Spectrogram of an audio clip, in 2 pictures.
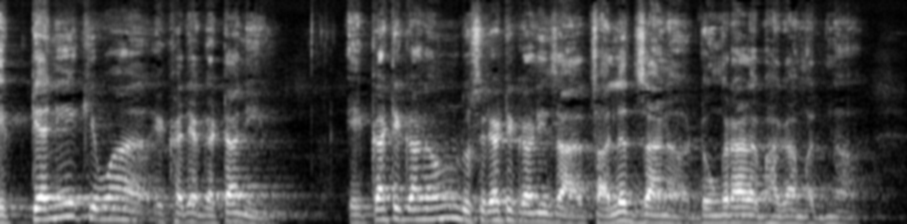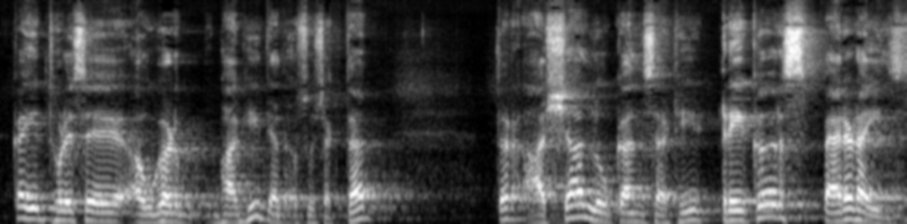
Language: Marathi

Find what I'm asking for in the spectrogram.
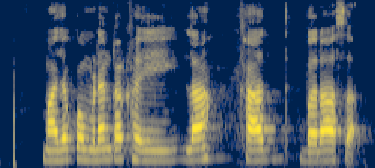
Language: Marathi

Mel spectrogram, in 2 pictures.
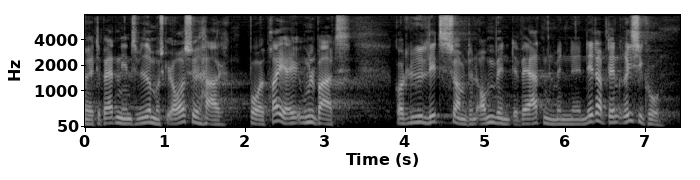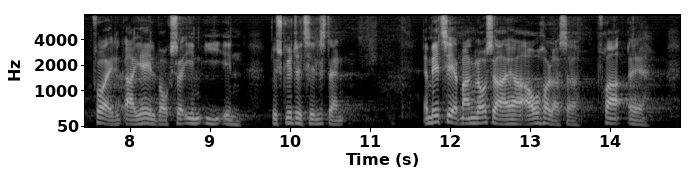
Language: Danish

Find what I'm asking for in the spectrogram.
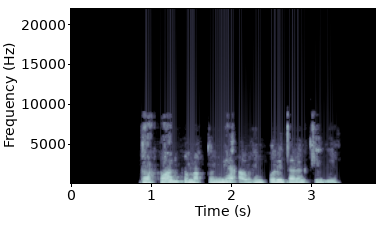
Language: Pashto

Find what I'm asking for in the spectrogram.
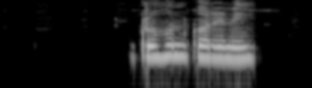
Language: Bangla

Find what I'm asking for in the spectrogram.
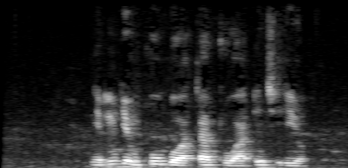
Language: Swahili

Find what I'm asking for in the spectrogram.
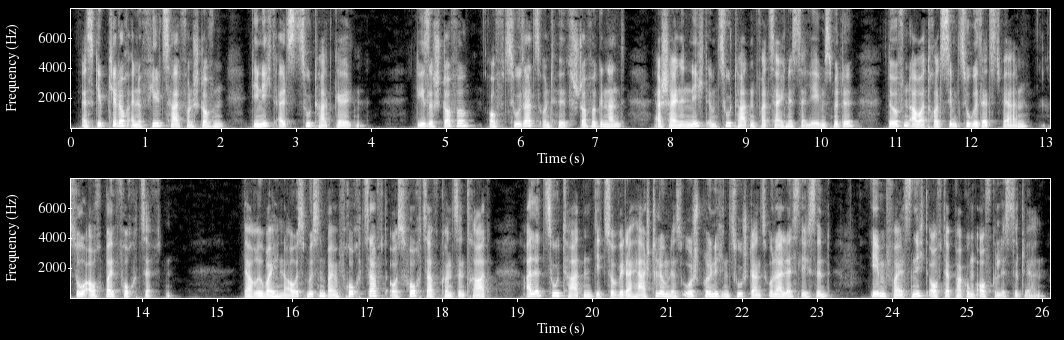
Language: German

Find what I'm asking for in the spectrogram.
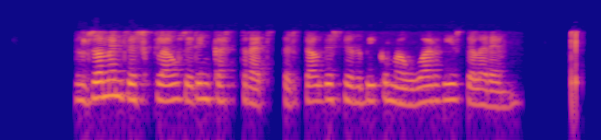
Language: Catalan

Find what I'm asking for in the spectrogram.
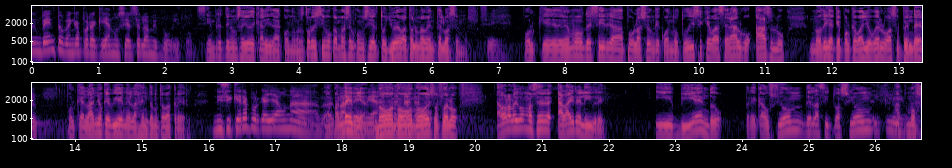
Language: Spanish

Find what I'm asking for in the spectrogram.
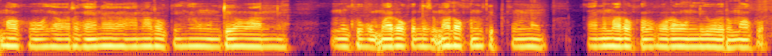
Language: Telugu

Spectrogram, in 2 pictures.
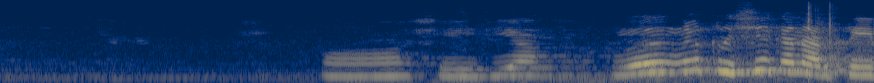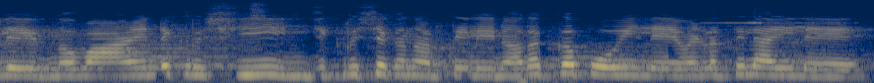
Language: Malayalam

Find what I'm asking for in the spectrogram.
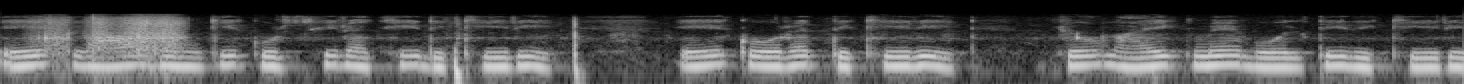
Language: Rajasthani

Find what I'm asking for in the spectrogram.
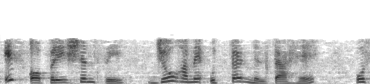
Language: Hindi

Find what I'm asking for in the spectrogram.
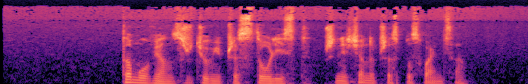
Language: Polish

